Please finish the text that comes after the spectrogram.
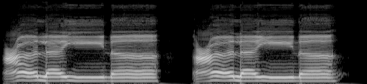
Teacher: Huruf ain di bahagian tengah kerongkong kita sempitkan.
